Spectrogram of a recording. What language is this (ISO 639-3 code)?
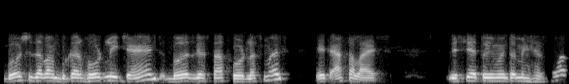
kas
